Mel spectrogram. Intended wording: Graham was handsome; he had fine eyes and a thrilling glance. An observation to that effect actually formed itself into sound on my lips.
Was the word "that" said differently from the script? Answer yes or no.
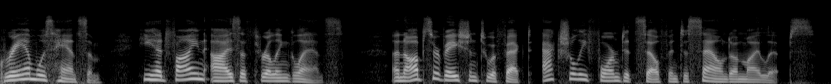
yes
